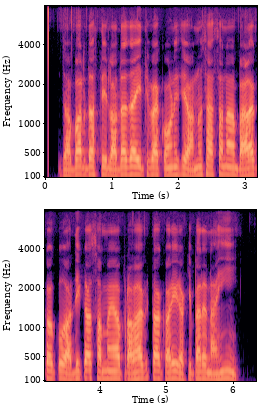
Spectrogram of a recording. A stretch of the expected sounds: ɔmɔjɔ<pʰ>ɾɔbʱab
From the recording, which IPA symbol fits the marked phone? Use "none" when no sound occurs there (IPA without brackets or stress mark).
p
